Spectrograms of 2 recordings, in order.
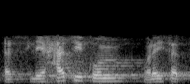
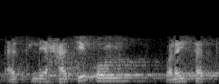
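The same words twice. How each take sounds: The two takes are said the same way.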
